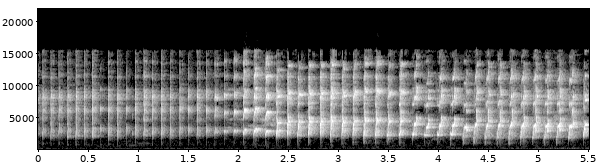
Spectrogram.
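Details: Lovebird of fighter type delivering a long 'ngekek' trill to bait other lovebirds: a quick rasping pulse train, around three notes per second, quieter for two seconds then louder and slightly higher, with a faint low hum beneath.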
